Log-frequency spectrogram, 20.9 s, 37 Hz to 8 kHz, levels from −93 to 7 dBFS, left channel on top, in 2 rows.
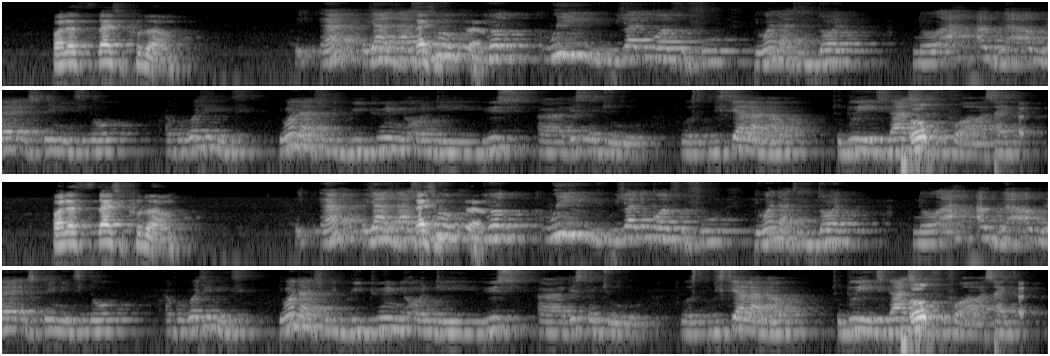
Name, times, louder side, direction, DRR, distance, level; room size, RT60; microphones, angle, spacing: voice 1, 0.5-1.7 4.1-4.4 4.7-4.8 19.5-19.8 20.6-20.7, right 3 dB, 55° right, 1.1 m, -23 dB
voice 2, 2.9-8.6 9.1-11.7 12.1-13.0 13.2-16.9 17.3-18.5 18.8-19.6 20.0-20.7, right 1 dB, 35° right, 5.6 m, -35 dB
27.5 x 21.0 x 8.4 m
head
